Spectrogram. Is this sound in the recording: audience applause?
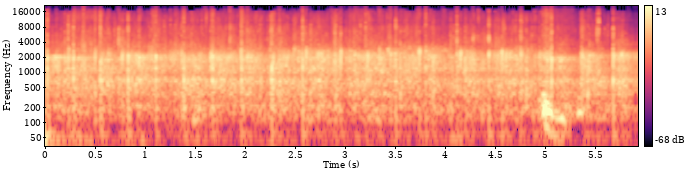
yes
